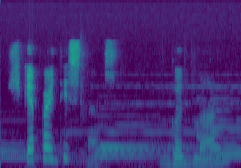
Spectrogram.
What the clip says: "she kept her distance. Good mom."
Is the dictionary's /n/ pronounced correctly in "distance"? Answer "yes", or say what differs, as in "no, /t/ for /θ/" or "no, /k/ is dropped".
no, /n/ is dropped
